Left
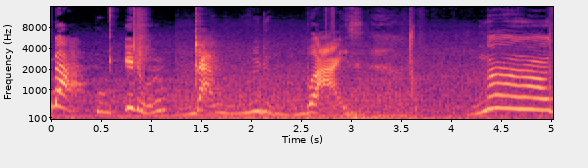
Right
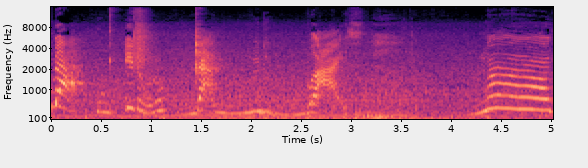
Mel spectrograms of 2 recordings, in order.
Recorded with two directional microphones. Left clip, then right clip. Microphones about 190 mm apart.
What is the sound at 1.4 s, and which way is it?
Speech, 35° left (ahead or behind).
